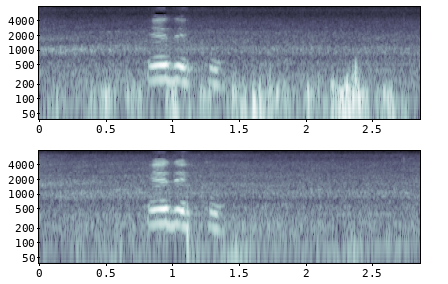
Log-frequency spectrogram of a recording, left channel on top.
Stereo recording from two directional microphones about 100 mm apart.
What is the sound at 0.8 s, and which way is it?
Speech, 45° left (ahead or behind).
